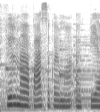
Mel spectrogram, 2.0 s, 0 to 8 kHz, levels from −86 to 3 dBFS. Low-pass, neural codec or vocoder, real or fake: 7.2 kHz; none; real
